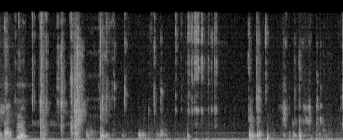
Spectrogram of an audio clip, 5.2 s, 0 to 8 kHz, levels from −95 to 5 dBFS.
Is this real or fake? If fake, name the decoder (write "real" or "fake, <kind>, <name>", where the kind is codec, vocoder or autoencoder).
fake, vocoder, BigVGAN v2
